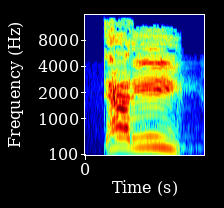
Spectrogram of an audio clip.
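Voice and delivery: put-on very high, very loud small child calling out. Retelling hearing a young daughter from her bed: imitating a child calling out. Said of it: "I hear my youngest daughter call".

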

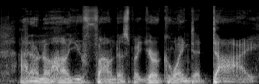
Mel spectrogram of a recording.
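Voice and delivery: muttering under his breath. A game master voices a robed enemy facing a player's character, muttering under his breath. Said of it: "he mutters something under his breath".

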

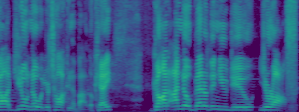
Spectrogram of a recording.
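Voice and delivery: ordinary talk, nothing marked

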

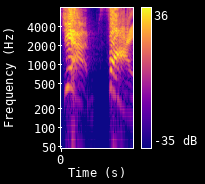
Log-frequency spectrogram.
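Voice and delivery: very loud, high-pitched, curt, snapping retort. Retelling a stranger's question at an airport gate: imitating a snapped reply. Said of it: "snapped at her".

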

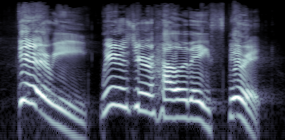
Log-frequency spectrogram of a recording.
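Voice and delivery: shrill, booming, very high, bouncy sing-song cartoon squeal. [name], asked just before they go, does his SpongeBob impression. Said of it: "[name]'s going to do his SpongeBob impression".

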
